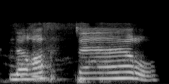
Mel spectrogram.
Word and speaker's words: لغفار: نعم هي ساكنة وما قبلها ساكن وما قبلها مفتوح. لذلك تنطق مفخمة لغفار.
